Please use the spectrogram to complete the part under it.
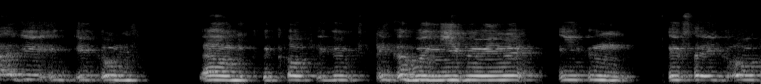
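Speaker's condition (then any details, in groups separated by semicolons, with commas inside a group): Cerebral palsy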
